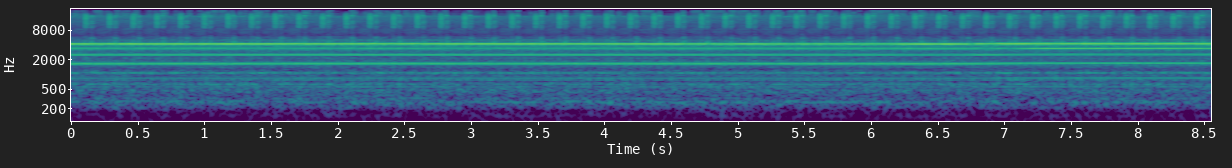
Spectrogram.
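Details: Mikuni heater won't start: a steady whirring hum with brisk irregular ticking about three a second, but the heater never catches and fires.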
